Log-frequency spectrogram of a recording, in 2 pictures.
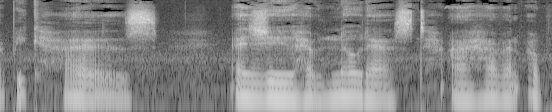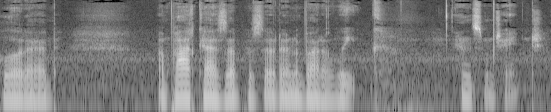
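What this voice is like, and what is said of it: Low, smooth radio-style voice. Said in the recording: “I'm going to have to give you smooth jazz radio voice ... I have not been feeling well ... it's still lingering in the back of my throat”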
